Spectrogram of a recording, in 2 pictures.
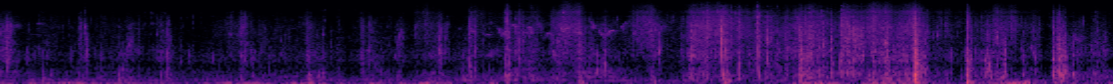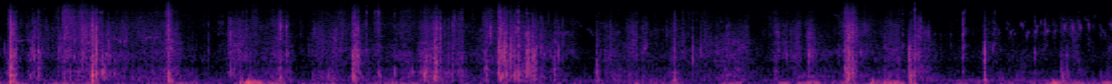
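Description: Footsteps crunch through dry grass and over stones.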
